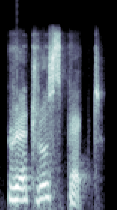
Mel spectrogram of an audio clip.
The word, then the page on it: retrospect: Indian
